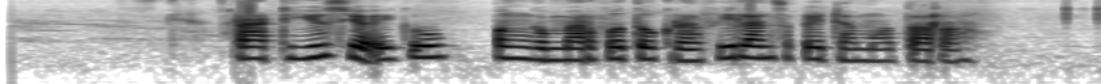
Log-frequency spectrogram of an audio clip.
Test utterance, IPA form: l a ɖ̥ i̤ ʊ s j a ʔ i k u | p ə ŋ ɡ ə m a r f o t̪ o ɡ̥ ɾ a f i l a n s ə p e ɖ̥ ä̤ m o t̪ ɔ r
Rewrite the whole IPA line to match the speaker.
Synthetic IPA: r a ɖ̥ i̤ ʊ s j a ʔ i k u | p ə ŋ ɡ ə m a r f o t̪ o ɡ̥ ɾ a f i l a n s ə p e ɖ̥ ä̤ m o t̪ ɔ r

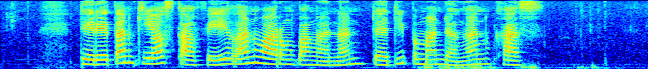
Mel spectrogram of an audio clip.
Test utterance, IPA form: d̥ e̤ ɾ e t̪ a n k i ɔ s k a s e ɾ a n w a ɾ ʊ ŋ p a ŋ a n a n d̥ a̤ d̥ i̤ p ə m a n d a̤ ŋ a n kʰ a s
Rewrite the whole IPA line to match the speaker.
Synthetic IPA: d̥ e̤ ɾ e t̪ a n k i ɔ s k a f e l a n w a ɾ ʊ ŋ p a ŋ a n a n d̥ a̤ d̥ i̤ p ə m a n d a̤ ŋ a n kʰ a s

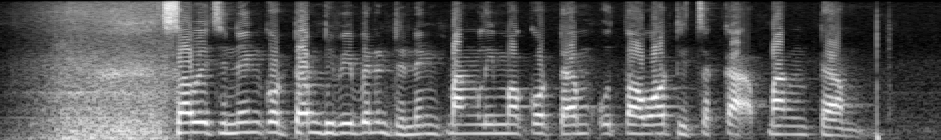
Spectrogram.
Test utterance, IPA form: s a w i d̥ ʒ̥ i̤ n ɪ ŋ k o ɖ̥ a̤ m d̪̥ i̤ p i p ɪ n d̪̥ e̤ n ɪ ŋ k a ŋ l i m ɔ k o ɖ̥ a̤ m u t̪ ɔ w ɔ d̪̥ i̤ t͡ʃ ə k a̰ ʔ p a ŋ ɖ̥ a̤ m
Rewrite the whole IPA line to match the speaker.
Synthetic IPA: s a w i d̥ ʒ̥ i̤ n ɪ ŋ k o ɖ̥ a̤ m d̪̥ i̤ p i p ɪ n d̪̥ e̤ n ɪ ŋ p a ŋ l i m ɔ k o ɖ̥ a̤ m u t̪ ɔ w ɔ d̪̥ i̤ t͡ʃ ə k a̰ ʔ p a ŋ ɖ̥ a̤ m

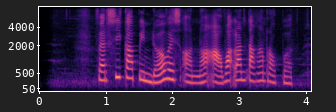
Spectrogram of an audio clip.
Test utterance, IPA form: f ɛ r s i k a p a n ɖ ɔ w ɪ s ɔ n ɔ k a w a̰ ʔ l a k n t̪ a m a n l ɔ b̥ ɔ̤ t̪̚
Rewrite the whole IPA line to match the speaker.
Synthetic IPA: f ɛ r s i k a p i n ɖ ɔ w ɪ s ɔ n ɔ ʔ a w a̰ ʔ l a n t̪ a ŋ a n r ɔ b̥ ɔ̤ t̪̚

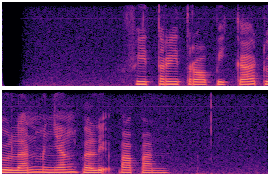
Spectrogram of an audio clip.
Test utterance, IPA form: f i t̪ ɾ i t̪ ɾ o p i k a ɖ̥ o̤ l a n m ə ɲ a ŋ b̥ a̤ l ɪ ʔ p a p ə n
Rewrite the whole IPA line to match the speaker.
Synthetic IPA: f i t̪ ɾ i t̪ ɾ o p i k a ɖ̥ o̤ l a n m ə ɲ a ŋ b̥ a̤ l ɪ ʔ p a p a n

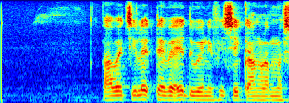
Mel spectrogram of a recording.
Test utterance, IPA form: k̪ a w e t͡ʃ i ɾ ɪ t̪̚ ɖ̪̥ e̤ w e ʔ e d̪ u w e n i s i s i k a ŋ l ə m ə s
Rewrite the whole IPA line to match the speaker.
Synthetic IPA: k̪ a w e t͡ʃ i l ɪ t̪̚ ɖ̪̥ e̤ w e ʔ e d̪ u w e n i f i s i k a ŋ l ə m ə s

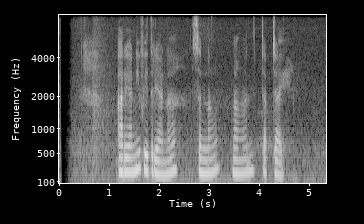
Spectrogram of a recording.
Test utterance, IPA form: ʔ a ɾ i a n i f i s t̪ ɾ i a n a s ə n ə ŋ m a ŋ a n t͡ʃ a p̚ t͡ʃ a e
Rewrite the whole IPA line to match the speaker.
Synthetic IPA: ʔ a ɾ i a n i f i t̪ ɾ i a n a s ə n ə ŋ m a ŋ a n t͡ʃ a p̚ t͡ʃ a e

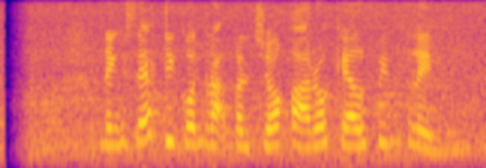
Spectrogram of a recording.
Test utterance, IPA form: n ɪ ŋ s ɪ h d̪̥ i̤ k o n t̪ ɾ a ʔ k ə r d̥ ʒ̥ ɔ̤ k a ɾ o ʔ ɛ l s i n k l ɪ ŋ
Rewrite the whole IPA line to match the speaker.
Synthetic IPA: n ɪ ŋ s ɪ h d̪̥ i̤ k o n t̪ ɾ a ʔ k ə r d̥ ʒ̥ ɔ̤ k a ɾ o k ɛ l f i n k l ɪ n

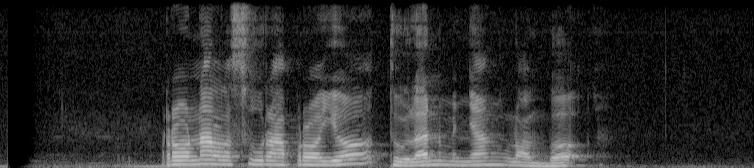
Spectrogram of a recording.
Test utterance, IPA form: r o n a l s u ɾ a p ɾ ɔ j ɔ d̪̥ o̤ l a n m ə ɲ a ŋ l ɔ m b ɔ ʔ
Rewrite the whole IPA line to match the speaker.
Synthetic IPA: r o n a l s u ɾ a p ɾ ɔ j ɔ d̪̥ o̤ l a n m ə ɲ a ŋ l ɔ m b ɔ ʔ

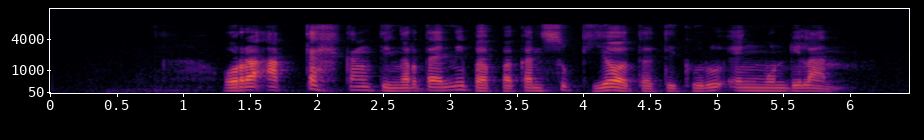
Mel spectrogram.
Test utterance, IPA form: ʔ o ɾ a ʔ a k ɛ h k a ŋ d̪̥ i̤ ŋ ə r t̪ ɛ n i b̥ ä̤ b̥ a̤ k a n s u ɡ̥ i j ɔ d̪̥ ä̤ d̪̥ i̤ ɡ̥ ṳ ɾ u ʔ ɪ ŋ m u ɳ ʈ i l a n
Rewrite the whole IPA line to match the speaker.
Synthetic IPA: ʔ o ɾ a ʔ a k ɛ h k a ŋ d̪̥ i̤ ŋ ə r t̪ ɛ n i b̥ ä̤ b̥ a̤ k a n s u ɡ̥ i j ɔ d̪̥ ä̤ d̪̥ i̤ ɡ̥ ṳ ɾ u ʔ ɪ ŋ m u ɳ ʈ i l a n

